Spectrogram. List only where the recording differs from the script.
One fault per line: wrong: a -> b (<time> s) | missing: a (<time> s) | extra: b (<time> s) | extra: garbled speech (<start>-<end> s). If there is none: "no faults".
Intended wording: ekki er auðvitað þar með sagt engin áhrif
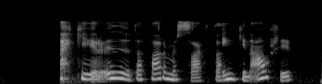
no faults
